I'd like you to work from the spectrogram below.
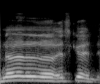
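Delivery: high, loud quick no no no; hurried reassurance. Retold or imitated. Reassuring girlfriend at the table, high and quick. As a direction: rush to stop her apologizing. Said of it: "I was like".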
